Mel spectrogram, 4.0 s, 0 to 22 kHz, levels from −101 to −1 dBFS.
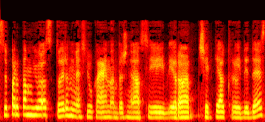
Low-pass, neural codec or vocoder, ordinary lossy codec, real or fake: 10.8 kHz; codec, 24 kHz, 1.5 kbps, HILCodec; MP3, 48 kbps; fake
